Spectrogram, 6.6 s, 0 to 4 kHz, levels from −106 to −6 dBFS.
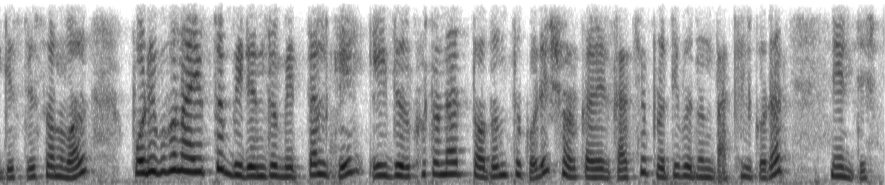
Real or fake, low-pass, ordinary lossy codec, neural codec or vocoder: fake; 3.6 kHz; Opus, 24 kbps; codec, 16 kHz, 16 kbps, FreqCodec, smaller model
